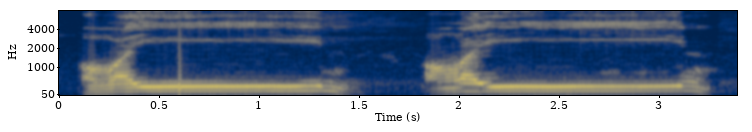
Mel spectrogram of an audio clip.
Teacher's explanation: পড়ার সময় গলার ভিতর একটু গড়গড়ে আওয়াজ হবে। এই গড়গড়ে আওয়াজটা যখন হবে তখনই আপনি বুঝতে পারবেন গইনটা সঠিক উচ্চারণ হচ্ছে।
